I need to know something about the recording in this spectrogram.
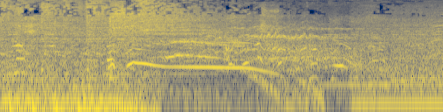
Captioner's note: Alice laughing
